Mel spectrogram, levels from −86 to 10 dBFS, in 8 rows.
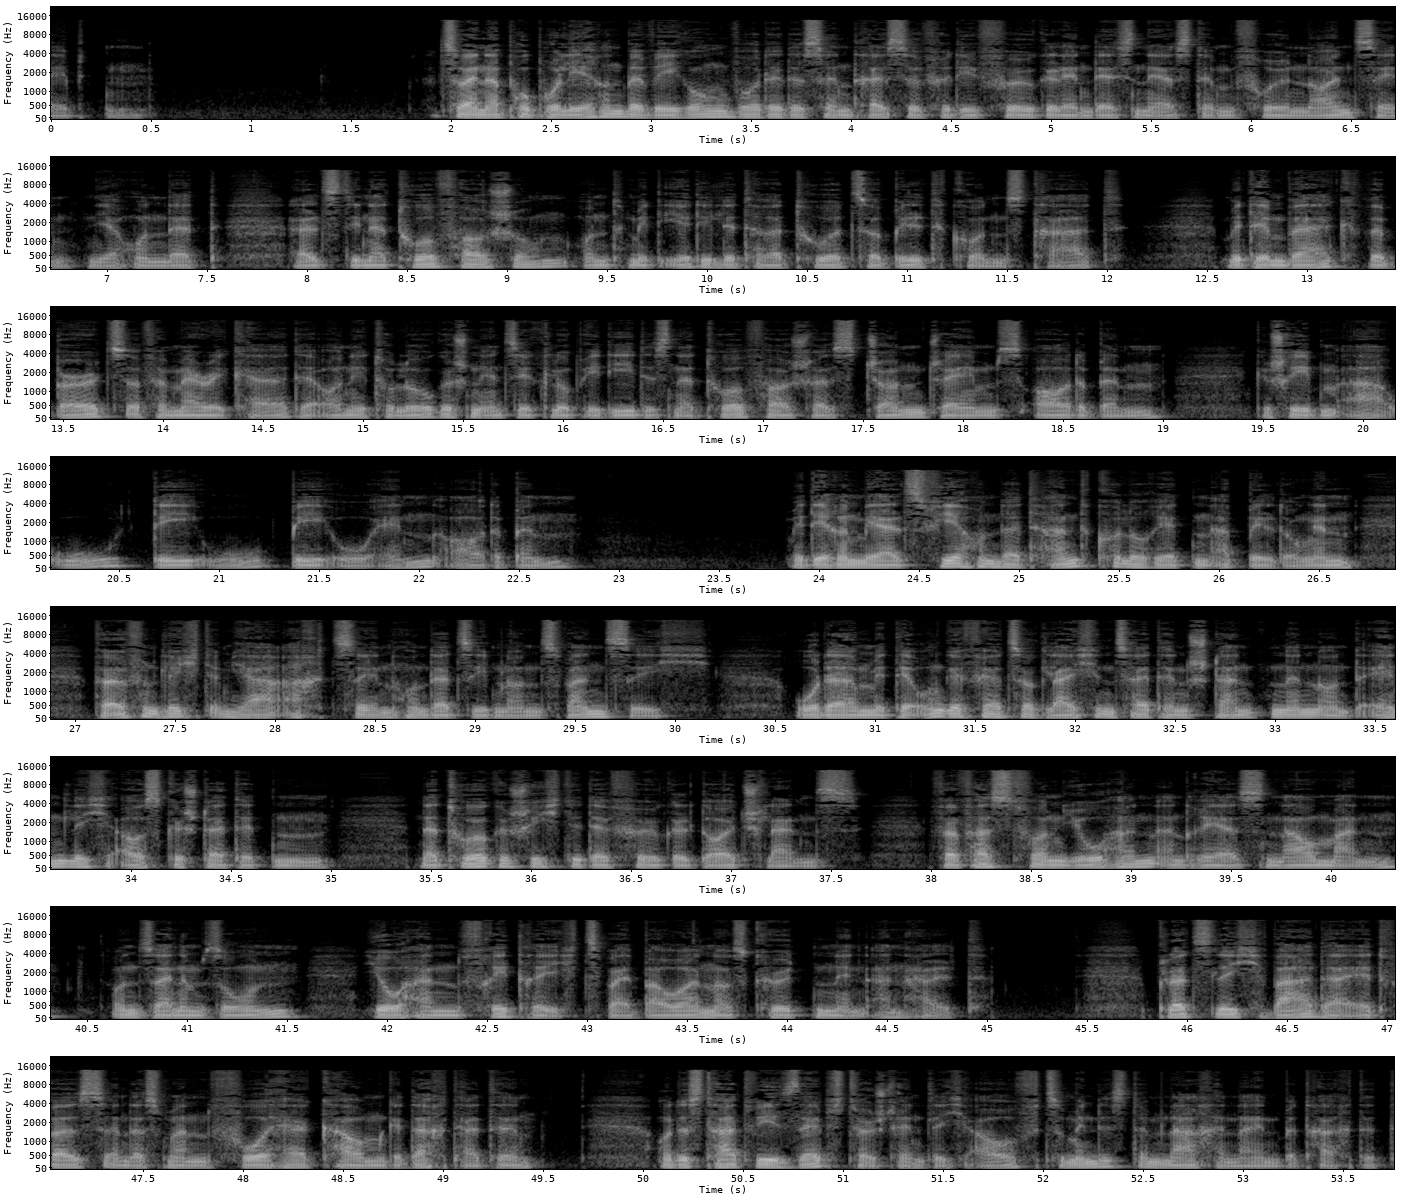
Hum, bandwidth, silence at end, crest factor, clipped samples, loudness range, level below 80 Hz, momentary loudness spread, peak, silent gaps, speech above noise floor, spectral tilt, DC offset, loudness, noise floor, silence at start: none; 13.5 kHz; 0.05 s; 22 dB; under 0.1%; 4 LU; -40 dBFS; 9 LU; -4 dBFS; none; 42 dB; -5 dB/octave; under 0.1%; -27 LUFS; -68 dBFS; 0 s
